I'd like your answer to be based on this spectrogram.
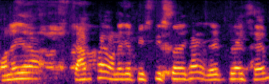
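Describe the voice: This man has a high pitch for a man, a dark, mellow tone, fairly even intonation and a moderate pace.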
